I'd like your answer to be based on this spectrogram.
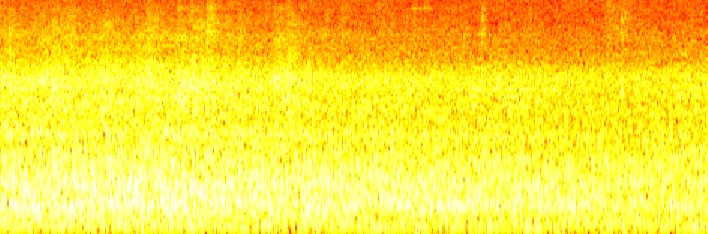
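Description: A train rolls past as a steady, loud, broad rumble of wagons on the rails, holding nearly even throughout before easing slightly at the end, with no clear voices over it.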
